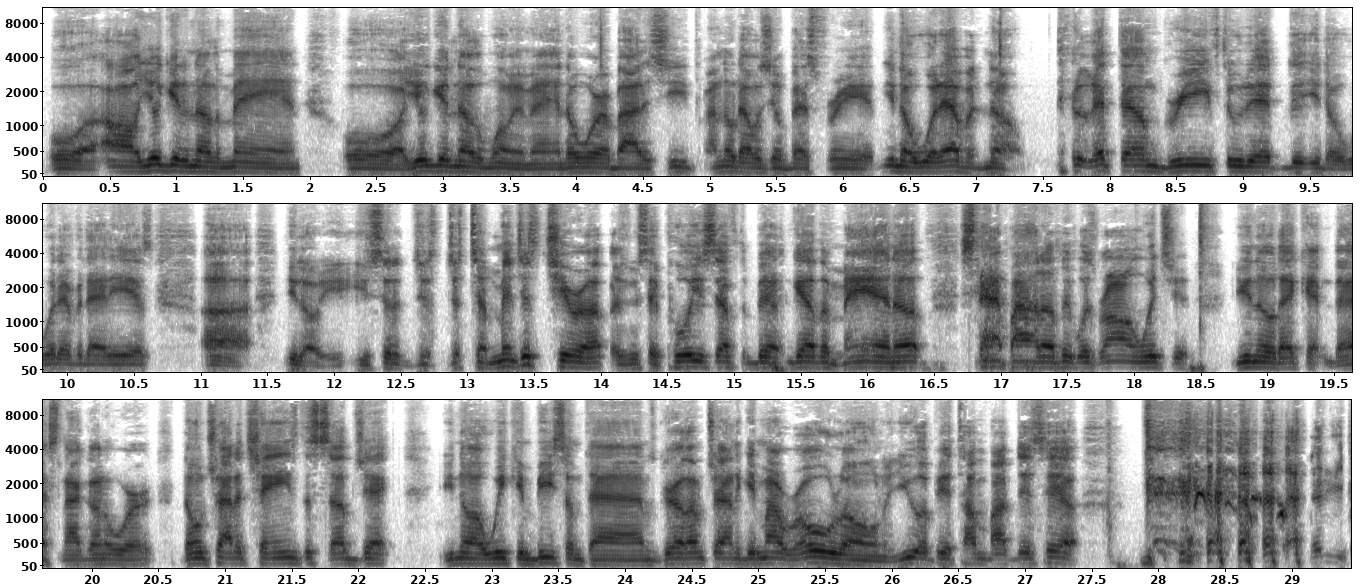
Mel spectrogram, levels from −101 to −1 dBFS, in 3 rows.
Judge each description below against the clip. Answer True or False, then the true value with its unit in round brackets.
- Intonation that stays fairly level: False (3.3 semitones)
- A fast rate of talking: True (210 wpm)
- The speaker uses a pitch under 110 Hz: True (100 Hz)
